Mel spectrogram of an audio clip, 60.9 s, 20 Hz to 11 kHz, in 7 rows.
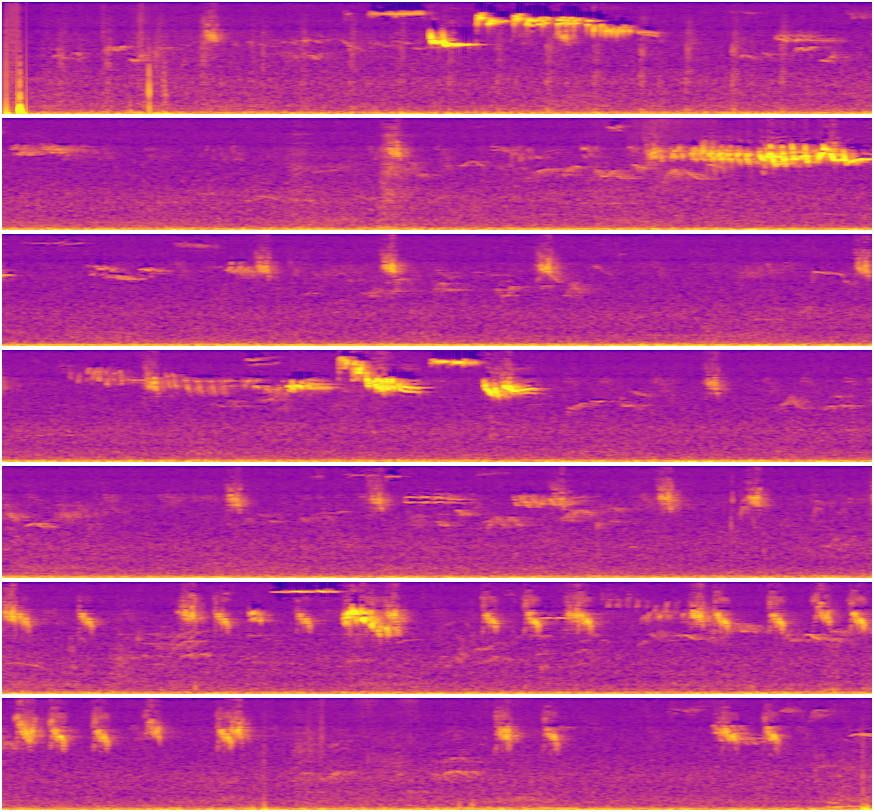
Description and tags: Cheshire Garden May 2020
Joyful birdsong in a cheshire garden during lockdown 2020
nature, lockdown, spring, birds, birdsong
